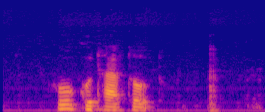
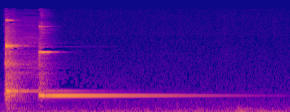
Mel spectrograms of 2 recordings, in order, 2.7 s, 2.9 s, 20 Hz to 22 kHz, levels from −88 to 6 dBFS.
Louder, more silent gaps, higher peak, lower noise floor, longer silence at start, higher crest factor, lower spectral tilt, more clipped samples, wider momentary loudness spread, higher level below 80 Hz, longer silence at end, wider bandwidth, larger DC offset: about the same, -22 LUFS vs -22 LUFS; neither; about the same, -2 dBFS vs -2 dBFS; first, -53 dBFS vs -47 dBFS; first, 0.55 s vs 0.05 s; about the same, 22 dB vs 24 dB; first, -10 dB/octave vs 0 dB/octave; neither; about the same, 21 LU vs 22 LU; about the same, -56 dBFS vs -52 dBFS; first, 0.5 s vs 0.25 s; second, 4.7 kHz vs 16 kHz; neither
